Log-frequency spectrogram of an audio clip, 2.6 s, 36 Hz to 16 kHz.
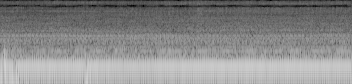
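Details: Electric fuel pump on a 1968 Plymouth Barracuda drag car, fed through a new Moroso fuel log return setup to an 850 carburetor, runs with a steady low hum and constant tone, holding just under 6.5 pressure; normal running.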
